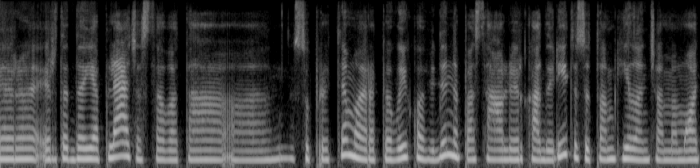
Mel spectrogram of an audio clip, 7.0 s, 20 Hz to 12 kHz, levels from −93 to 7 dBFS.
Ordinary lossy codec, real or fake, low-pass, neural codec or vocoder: Opus, 16 kbps; real; 10.8 kHz; none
